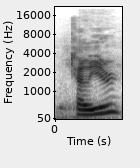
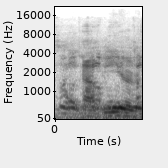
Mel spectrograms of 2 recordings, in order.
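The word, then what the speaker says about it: Kavier: Calier. Cavier. Cavier. Cavier. Savier but with a K.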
